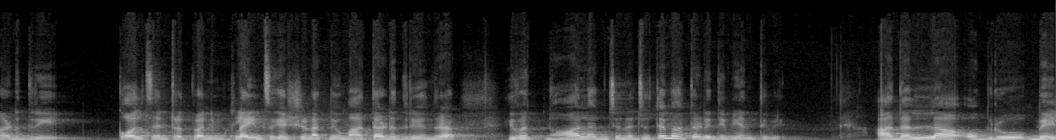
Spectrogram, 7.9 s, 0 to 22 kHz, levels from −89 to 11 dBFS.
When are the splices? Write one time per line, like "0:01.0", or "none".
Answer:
none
